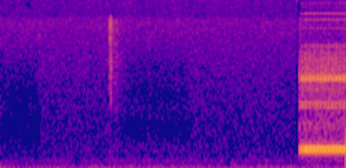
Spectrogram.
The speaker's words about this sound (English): Ready? let's dial this number, see what we get. All right.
